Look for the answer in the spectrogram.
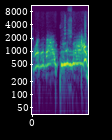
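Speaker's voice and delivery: put-on high-pitched childlike complaint; acting out a wrongly accused pupil; retold whiny protest. Retold pupil told to stay behind.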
